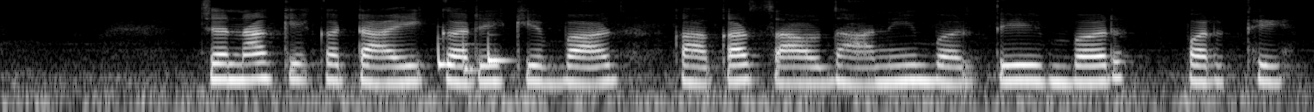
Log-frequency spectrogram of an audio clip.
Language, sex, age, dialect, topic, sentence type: Chhattisgarhi, female, 25-30, Central, agriculture, question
